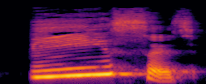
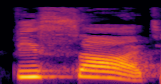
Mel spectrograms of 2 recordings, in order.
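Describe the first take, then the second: First: Писать with a long, high I up front, PEE-sat; stress on first syllable. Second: Писать punched louder on the final A, pee-SAAT; stress on second syllable. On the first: Teacher contrasting the two verbs, stress on the I of писать. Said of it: "l'accent sur le I". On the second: Teacher drilling the verb "to write", stress on the A of Писать. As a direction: hit the A at the end of Писать. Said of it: "l'accent sur le A". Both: Shown as a demonstration.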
